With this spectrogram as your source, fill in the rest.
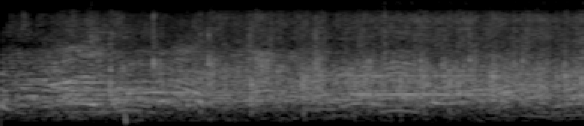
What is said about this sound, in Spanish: No, pero si ese es el aplauso para el que saca vida del polvo.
